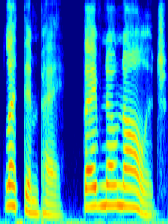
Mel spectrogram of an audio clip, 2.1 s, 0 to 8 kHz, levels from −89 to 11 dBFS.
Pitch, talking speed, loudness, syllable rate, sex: 205 Hz, 145 wpm, -18 LUFS, 5.1 syllables/s, female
